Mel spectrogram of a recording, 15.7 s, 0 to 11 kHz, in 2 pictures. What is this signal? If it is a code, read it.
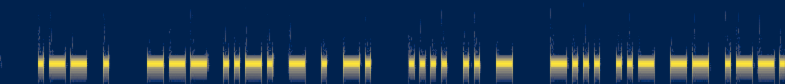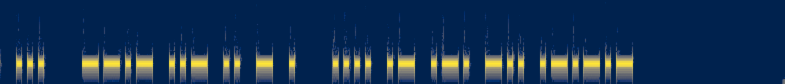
Morse code, heard as a keyed tone, about 22 wpm, 700 Hz. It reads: WE OFTEN HIT BUMPS QUITE HARD.
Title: Pangram Challenge v2 - 22wpm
